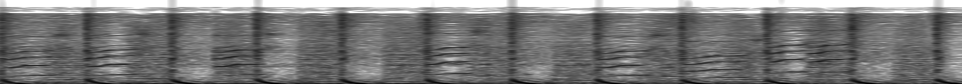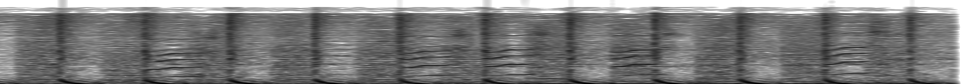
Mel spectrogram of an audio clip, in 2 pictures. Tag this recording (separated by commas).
Music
